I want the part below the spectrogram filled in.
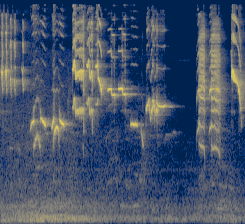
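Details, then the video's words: Evening song of an Oriental magpie-robin: clear whistled notes, rising and falling slurs and rasping chatter in quick succession, over a low background hum. "pancingan suara kacer , Opus setiap sore ngeplay dan keluar materi"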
